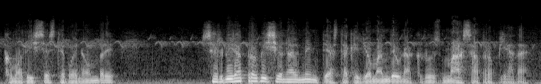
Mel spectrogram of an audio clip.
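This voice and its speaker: An actor playing a calm, devout priest detective in a radio drama, speaking in a measured, solemn and sententious way. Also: male voice, extremely low pitch, muffled recording, slight background noise. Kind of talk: old radio drama acting.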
